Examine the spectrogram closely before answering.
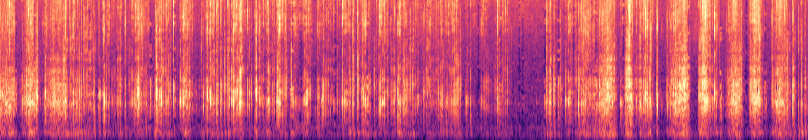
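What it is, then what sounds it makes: Faux snakeskin tablet case. Long painted fingernails of both hands scratch and tap a flat iPad case covered in iridescent, embossed, snakeskin-textured synthetic leather lying on a table. The result is a dense, irregular run of dry scratching and crisp tapping, centered in the upper midrange with bright texture and almost no low end. A brief near-silent pause falls around six and a half seconds.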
